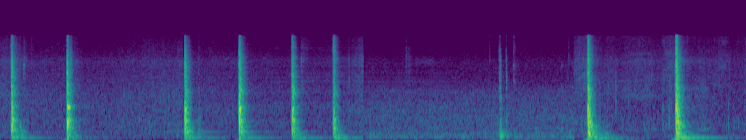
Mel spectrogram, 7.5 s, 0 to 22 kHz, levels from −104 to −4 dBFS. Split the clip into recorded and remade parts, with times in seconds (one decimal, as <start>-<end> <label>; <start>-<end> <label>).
0.0-2.7 recorded; 2.7-4.6 remade; 4.6-7.5 recorded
